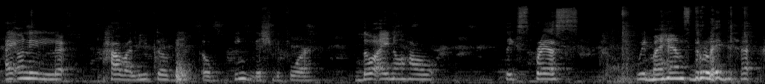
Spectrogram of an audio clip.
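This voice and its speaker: A chatty woman from the Philippines with a Visayan accent and a high voice talks casually to her camera in her living room. She is in her forties and laughs often. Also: fairly even intonation, moderate pace, over music, poor audio. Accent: Visayan Filipino. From Bohol, Philippines. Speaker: vlogger. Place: home living room, indoors. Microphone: camera at arm's length, then on a stand.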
